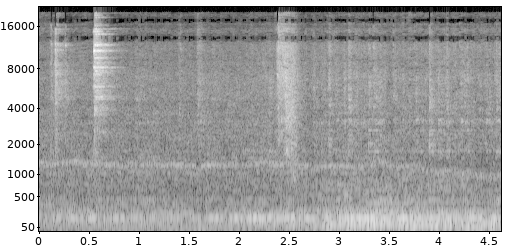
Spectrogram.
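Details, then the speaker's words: Suburban/Silverado truck engine, starts fine after key-on fuel pump noise: low rumble that sags and swells, idle hunting up and down and nearly stalling, then runs better with pinging; cause not yet clear. "And I mean, it starts fine, but it is something still with this damn engine because it still does this where it's go down in idle and up a bit and works back and forth."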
